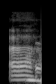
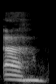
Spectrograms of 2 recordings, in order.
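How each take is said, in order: First: The h is light and relaxed. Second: The h is light and relaxed.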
